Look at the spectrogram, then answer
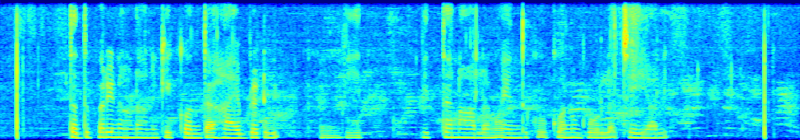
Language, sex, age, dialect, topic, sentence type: Telugu, female, 25-30, Telangana, agriculture, question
